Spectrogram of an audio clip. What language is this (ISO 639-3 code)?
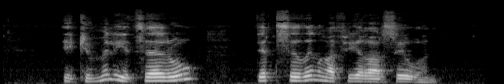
kab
